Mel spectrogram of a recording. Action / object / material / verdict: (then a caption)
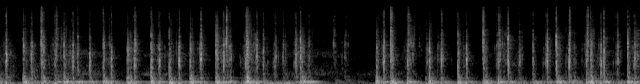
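tap / plastic computer keyboard / plastic / none. Fingertips of both hands type quickly on a full-size black plastic computer keyboard resting on a wooden desk. The result is a dense, steady stream of short, dry key clicks over a low steady hum, with a brief pause a little past three seconds before the typing resumes.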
